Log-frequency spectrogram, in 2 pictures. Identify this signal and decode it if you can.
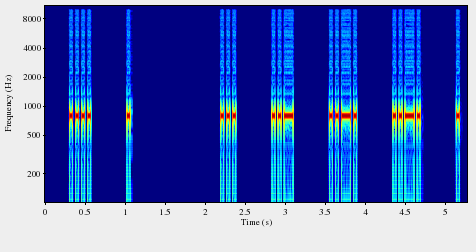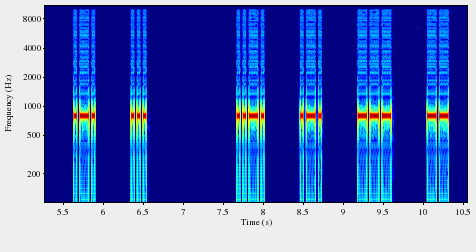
Morse code, heard as a keyed tone, about 32 wpm, spaced as for 15 wpm, 800 Hz. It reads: HE SUFFERS FROM
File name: Quotes Spaced / Quotes Spaced-mp3s / HoofInMouth sp @30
